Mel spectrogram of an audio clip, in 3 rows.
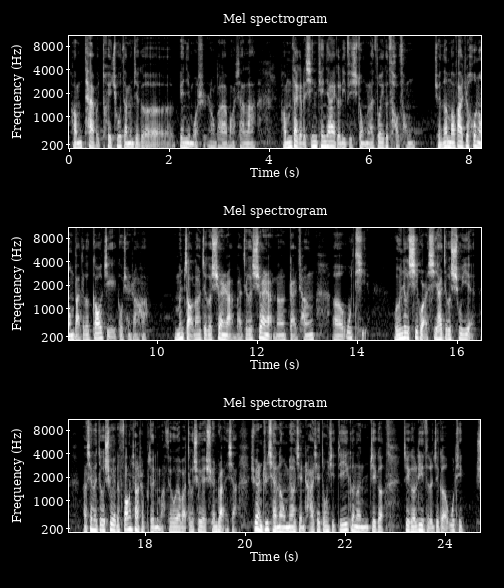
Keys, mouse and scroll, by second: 0.2 Tab, 0.5 middle click, 1.3 click, 1.7 g, 2.5 middle click, 2.8 click, 3.7 scroll down 2, 4.0-5.2 middle drag, 5.2 click, 6.0 shift+middle click, 6.6 click, 7.0-9.6 middle drag, 9.6-11.2 drag, 13.8-15.4 drag, 17.6 click, 19.5 click, 20.9 click, 21.4 click, 24.4-24.7 drag.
